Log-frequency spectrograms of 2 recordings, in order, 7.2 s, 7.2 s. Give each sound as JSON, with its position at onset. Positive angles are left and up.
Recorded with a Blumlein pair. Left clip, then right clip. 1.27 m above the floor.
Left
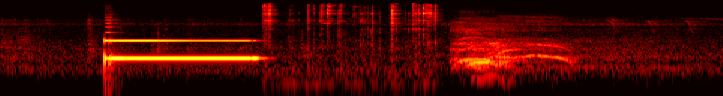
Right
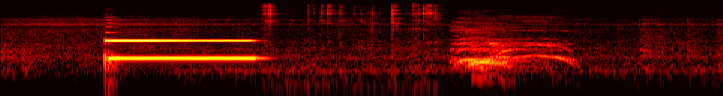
{"t": 1.0, "sound": "an alarm", "azimuth_deg": 60, "distance_m": 1.8}
{"t": 2.6, "sound": "keys jangling", "azimuth_deg": 65, "distance_m": 0.7}
{"t": 4.5, "sound": "breathing", "azimuth_deg": 10, "distance_m": 1.0}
